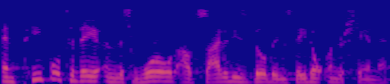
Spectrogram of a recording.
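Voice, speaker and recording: A man speaks loudly. His pace is fairly quick. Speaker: church youth director preaching. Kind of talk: sermon. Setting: church service with congregation, microphone. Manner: halting, repetitive.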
